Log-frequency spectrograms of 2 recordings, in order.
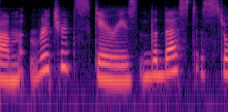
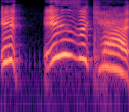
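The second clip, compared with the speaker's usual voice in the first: shrill, very high, slow, drawn-out, full-volume cry; 11 semitones higher, 13 dB louder than usual. Melissa cries out to the others as she spots a cat, crying out. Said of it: "cried Melissa".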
